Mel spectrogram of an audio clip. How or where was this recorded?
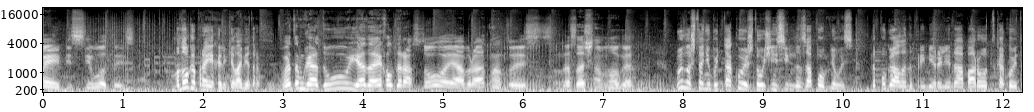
outdoors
